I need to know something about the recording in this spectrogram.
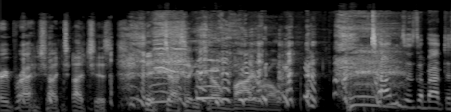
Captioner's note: all laugh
